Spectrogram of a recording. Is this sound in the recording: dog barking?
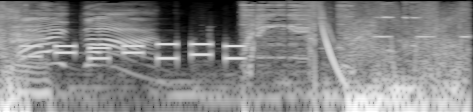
no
